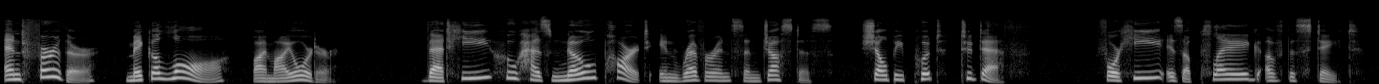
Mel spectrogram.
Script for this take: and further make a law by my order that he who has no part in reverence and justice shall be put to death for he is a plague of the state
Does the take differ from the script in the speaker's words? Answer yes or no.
no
